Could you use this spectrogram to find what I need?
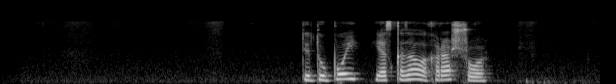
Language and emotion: Russian, angry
